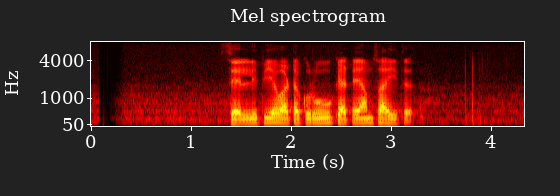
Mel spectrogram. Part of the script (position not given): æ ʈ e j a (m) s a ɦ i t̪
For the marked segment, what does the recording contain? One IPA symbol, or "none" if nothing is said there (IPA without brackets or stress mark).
m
